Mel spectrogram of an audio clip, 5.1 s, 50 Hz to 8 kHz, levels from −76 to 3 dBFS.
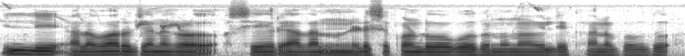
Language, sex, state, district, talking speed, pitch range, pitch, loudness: Kannada, female, Karnataka, Koppal, 115 wpm, 105-115 Hz, 110 Hz, -16 LUFS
